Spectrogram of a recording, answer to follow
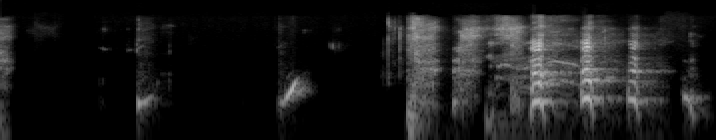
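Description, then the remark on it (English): A voice imitates a raindrop with two short, rising mouth plops separated by a pause, followed by a burst of laughter and chatter. “I can make a few things, but Yes, please. A raindrop noise.”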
